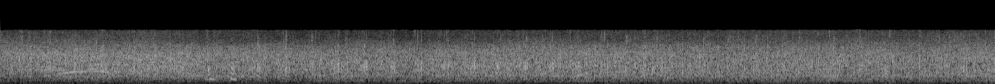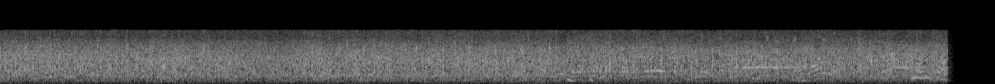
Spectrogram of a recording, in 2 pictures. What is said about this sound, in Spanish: Desde luego, fuerte, fuerte el aplauso para la doctora y maestra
